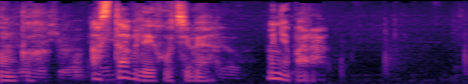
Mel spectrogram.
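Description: An elderly woman speaks warmly and with animation close by.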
